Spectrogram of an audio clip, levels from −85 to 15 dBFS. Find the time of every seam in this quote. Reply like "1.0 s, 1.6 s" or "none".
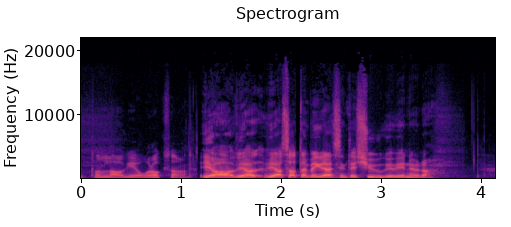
1.2 s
